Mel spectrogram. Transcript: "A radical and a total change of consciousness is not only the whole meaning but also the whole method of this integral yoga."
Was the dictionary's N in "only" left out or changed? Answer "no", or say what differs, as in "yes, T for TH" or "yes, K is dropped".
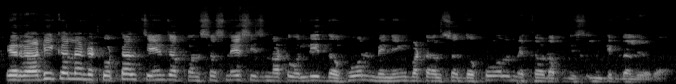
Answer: no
